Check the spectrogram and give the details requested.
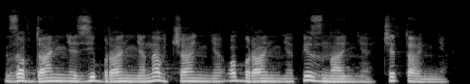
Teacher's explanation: віддієслівні іменники середнього роду на Ання в яких більше двох складів мають наголос як правило на суфіксі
